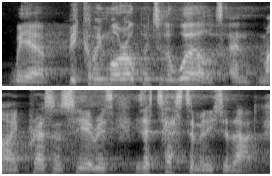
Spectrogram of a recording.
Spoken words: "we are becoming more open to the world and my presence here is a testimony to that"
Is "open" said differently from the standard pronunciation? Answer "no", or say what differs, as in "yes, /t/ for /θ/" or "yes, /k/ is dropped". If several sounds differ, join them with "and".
no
